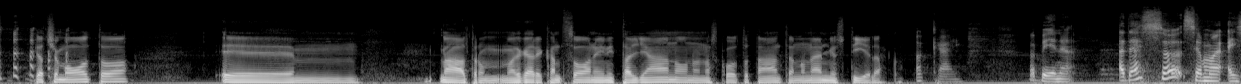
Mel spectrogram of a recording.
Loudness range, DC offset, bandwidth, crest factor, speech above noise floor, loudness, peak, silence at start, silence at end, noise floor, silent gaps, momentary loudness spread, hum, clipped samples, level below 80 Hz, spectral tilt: 6 LU; under 0.1%; 12 kHz; 16 dB; 21 dB; -16 LUFS; 0 dBFS; 0 s; 0 s; -37 dBFS; none; 16 LU; none; under 0.1%; -32 dBFS; -7.5 dB/octave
